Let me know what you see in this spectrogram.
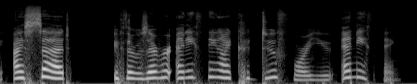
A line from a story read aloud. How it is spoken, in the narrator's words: grinned Barton more cheerfully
